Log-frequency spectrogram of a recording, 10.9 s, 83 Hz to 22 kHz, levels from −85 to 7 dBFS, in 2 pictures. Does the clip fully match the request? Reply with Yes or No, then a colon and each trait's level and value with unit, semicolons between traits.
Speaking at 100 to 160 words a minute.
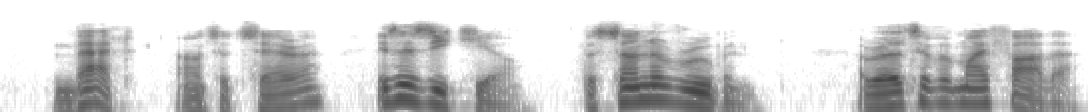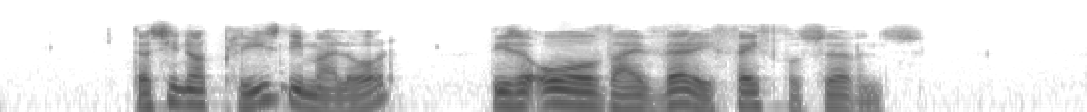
Yes: average, 155 wpm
